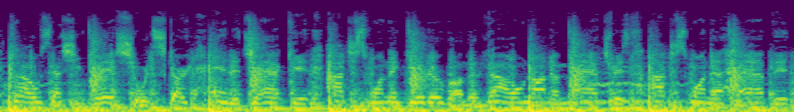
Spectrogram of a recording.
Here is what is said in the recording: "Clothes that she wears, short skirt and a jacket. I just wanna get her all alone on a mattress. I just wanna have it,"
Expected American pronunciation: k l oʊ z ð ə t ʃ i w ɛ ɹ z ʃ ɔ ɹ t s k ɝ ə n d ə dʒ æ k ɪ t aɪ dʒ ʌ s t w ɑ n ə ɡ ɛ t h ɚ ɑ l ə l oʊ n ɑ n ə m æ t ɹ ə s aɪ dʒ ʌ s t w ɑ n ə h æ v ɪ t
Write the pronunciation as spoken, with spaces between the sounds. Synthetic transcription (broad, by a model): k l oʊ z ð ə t ʃ i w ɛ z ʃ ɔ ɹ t s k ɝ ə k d ə dʒ æ k ɪ t aɪ dʒ ʌ s t w ɑ n ə ɡ ɛ t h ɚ ɑ l ə l oʊ n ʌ n ə m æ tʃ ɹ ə s aɪ dʒ ʌ s t w ɑ n ə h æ v ɪ t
